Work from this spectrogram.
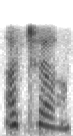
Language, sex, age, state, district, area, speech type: Punjabi, female, 18-30, Punjab, Hoshiarpur, urban, conversation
